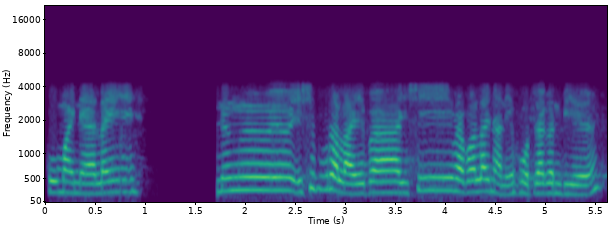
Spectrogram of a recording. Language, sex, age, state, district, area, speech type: Bodo, female, 45-60, Assam, Kokrajhar, urban, conversation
